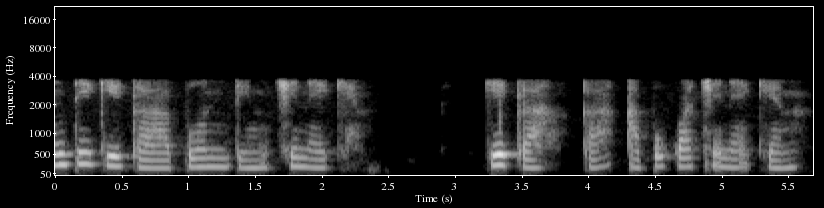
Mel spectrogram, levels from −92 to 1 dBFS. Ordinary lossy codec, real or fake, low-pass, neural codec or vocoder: none; real; 3.6 kHz; none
